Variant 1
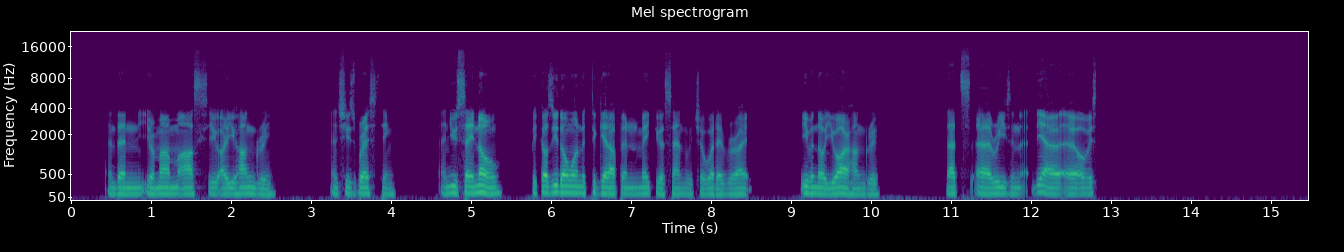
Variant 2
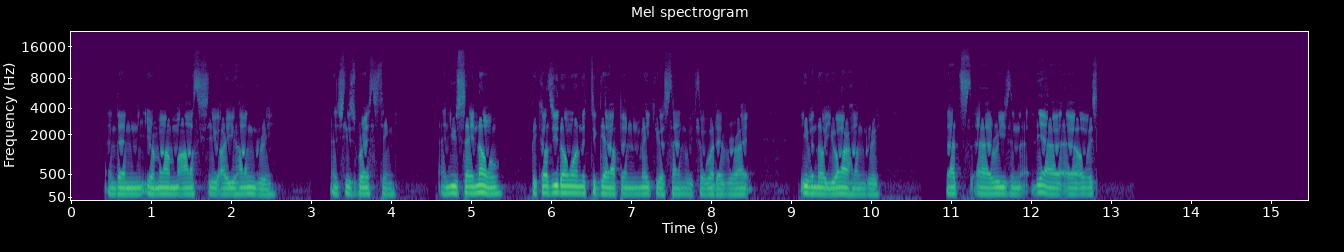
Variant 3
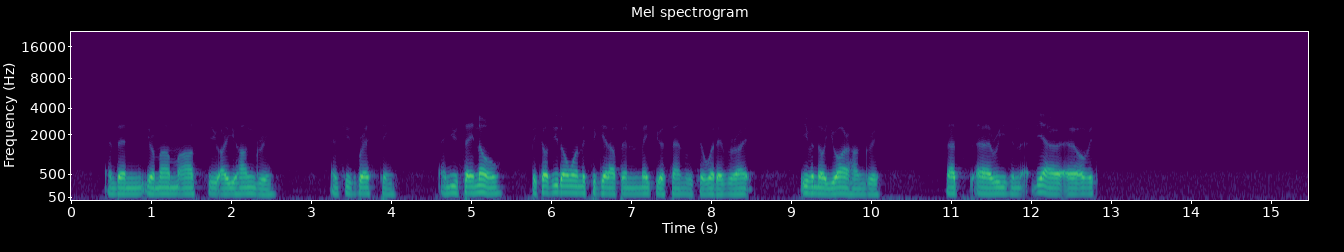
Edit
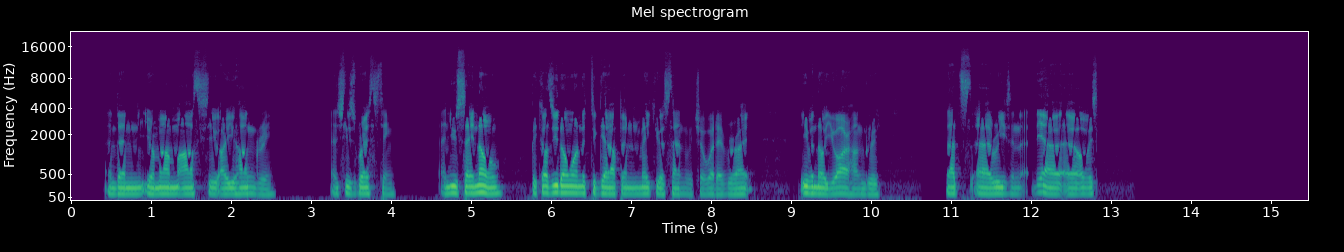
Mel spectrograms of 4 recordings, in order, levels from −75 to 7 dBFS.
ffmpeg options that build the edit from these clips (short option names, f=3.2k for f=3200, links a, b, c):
-filter_complex "[0:a]asplit=5[a][b][c][d][e];[1:a]asplit=6[f][g][h][i][j][k];[f]atrim=end=2.212[l];[a]atrim=start=2.208:end=3.322[m];[g]atrim=start=3.318:end=3.912[n];[b]atrim=start=3.908:end=4.672[o];[h]atrim=start=4.668:end=7.602[p];[c]atrim=start=7.598:end=8.212[q];[i]atrim=start=8.208:end=9.462[r];[d]atrim=start=9.458:end=9.882[s];[j]atrim=start=9.878:end=11.652[t];[e]atrim=start=11.648:end=12.152[u];[k]atrim=start=12.148[v];[l][m]acrossfade=d=0.004:c1=hsin:c2=hsin[w];[w][n]acrossfade=d=0.004:c1=hsin:c2=hsin[x];[x][o]acrossfade=d=0.004:c1=hsin:c2=hsin[y];[y][p]acrossfade=d=0.004:c1=hsin:c2=hsin[z];[z][q]acrossfade=d=0.004:c1=hsin:c2=hsin[aa];[aa][r]acrossfade=d=0.004:c1=hsin:c2=hsin[ab];[ab][s]acrossfade=d=0.004:c1=hsin:c2=hsin[ac];[ac][t]acrossfade=d=0.004:c1=hsin:c2=hsin[ad];[ad][u]acrossfade=d=0.004:c1=hsin:c2=hsin[ae];[ae][v]acrossfade=d=0.004:c1=hsin:c2=hsin"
